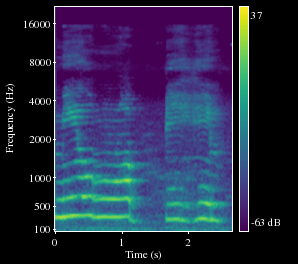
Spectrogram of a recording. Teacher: idgham bilagunnah berarti memasukkan atau meleburkan tanpa dengung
